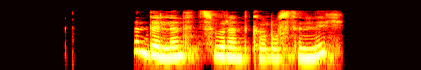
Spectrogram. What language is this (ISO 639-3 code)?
kab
